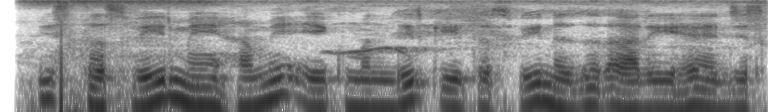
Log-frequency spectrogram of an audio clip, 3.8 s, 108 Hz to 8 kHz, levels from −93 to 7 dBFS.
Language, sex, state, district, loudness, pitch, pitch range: Hindi, male, Chandigarh, Chandigarh, -16 LUFS, 130 Hz, 125-145 Hz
